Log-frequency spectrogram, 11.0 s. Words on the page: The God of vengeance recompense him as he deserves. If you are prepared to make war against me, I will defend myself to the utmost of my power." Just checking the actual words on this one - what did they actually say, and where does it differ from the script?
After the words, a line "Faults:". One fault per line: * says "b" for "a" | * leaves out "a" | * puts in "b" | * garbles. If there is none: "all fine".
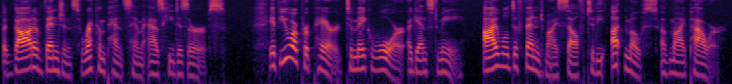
The God of vengeance recompense him as he deserves. If you are prepared to make war against me, I will defend myself to the utmost of my power."
Faults:
all fine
